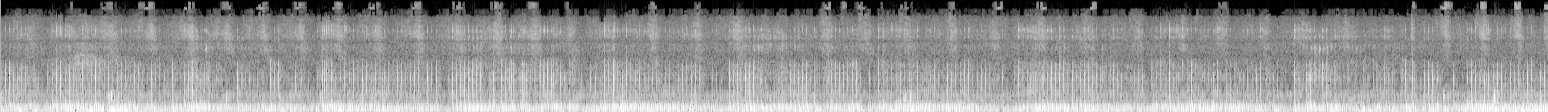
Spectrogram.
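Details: Domestic cat enjoying a neck massage, purring loudly and continuously; deep, rumbling low-pitched buzz in steady inhale-exhale cycles of roughly two seconds, with light rustling of handling throughout.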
